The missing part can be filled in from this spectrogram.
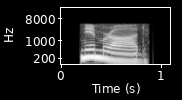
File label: "nimrod", English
